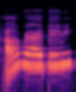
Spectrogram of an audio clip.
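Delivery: high, soft coo with a rising end. Acted. Actress answering rival director's offer, flirty coo. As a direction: coo it softly upward. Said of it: "Did not expect for you to sound like that".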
